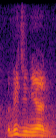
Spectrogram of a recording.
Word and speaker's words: বিজ্ঞান: বিজ্ঞান, আমরা যদি বিজ্ঞান বলি, কিন্তু বিজ্ঞানটা সঠিক উচ্চারণ নয়, ভিজিনিয়ান, ভিজিনিয়ান, আসলে উচ্চারণটা হচ্ছে ভিজিনিয়ান।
